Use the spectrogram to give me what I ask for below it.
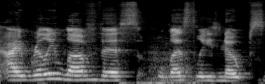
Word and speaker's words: Knope: mean i think leslie knope is like the perfect name for a character with such a can-do attitude and i love that it has a like the silent k all of them we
